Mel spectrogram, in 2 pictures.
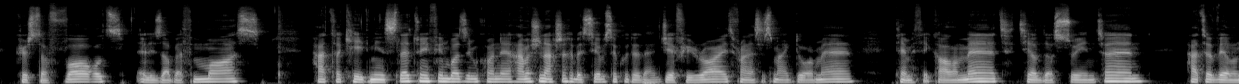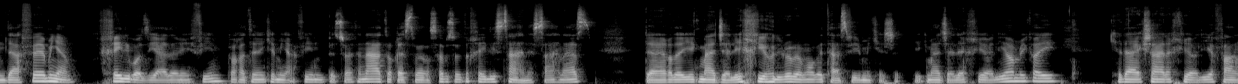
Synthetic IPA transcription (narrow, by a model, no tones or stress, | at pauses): kʰɾist̪ʰofvɔlt̪ʔelizɒbet̪ʰmɒs | hæt̪ʰːɒːcʰejd̪minslet̪t̪ʰːuinfilmbɒːzimikʰoneɦæmæʃunːæχʃeebe̞sijɒːɾbesekʰuːt̪ɒd̪ænd͡ʒefiɾɒjt̪fɾænsismæk̚d̪oɾmen | t̪ʰemitθḭkʰɑlmet̪ʰt̪ʰild̪ɒsuint̪ʰen | hæt̪ʰːɒvelmd̪æfemiɟæm | xe̞jliːbɒːziɟæɾd̪ɒːɾeinfilmbexɒːt̪ʰe̞ɾeiːŋcʰe̞miɟæ̰mfilmbe̞suːɾæt̪ʰenæhæt̪ʰːɒɣesmeɣesɒbesuɾæt̪ʰexe̞jliːsæhnesæhnæst̪ | d̪̥æɾɣd̪ɒjecmæd͡ʒælːejexijɒːliːɾobe̞mɒːbe̞t̪ʰæsviːɾmiːcʰe̞̰ʃejḛcmæd͡ʒælːejxijɒːlijeɒmɾiːkʰɒːiː | cʰe̞d̪æɾjecʃæhɾexijɒːlijefæ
